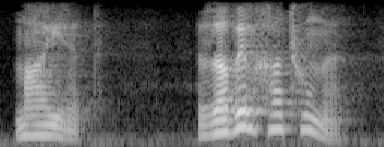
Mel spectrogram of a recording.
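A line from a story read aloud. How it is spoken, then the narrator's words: Exclaiming. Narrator (Armenian): բացականչեց Ժանետան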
